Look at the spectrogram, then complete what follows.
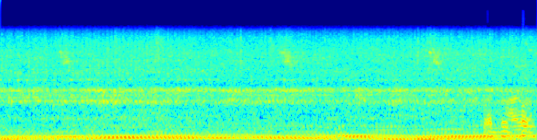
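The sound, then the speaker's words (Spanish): A car engine idles in a steady, low rumbling drone that holds fairly loud throughout as the car is being parked, with a brief murmur of voices near the end. “Lo aparca. Sí. Ahí. Bueno, ya está aparcado el coche.”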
